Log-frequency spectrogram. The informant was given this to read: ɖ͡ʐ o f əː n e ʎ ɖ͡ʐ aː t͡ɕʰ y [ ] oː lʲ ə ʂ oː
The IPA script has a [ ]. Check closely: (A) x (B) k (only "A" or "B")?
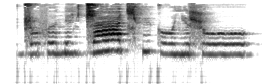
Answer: B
